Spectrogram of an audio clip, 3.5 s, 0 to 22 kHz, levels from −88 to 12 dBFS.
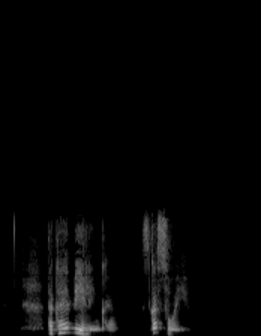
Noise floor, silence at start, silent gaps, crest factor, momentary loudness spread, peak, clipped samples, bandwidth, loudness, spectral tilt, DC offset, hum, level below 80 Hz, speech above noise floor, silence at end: under -90 dBFS; 0.35 s; none; 20 dB; 22 LU; -16 dBFS; under 0.1%; 8.4 kHz; -34 LUFS; -3 dB/octave; under 0.1%; none; -84 dBFS; over 57 dB; 1.1 s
